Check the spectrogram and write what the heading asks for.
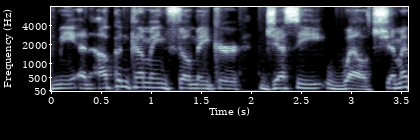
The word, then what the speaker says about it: Welch: And I have with me an up-and-coming filmmaker, Jesse Welch. Am I pronouncing that last name correctly? You are, just like the grape juice.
